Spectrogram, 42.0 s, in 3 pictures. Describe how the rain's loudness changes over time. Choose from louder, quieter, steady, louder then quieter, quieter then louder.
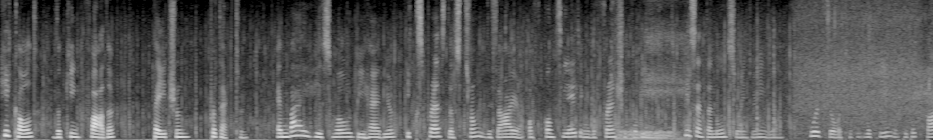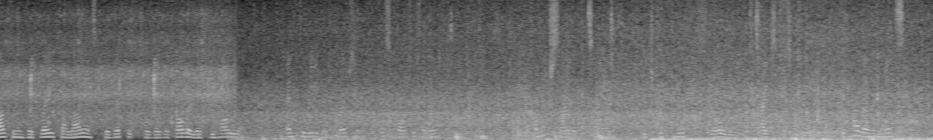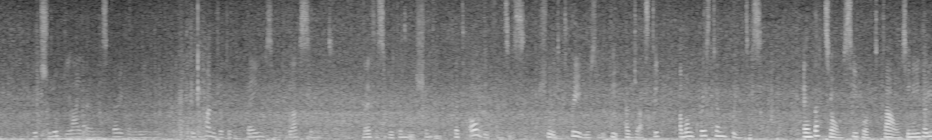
louder.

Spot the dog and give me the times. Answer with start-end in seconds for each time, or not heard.
9.2-10.3, 25.6-26.6.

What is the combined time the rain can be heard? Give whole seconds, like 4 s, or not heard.
42 s.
